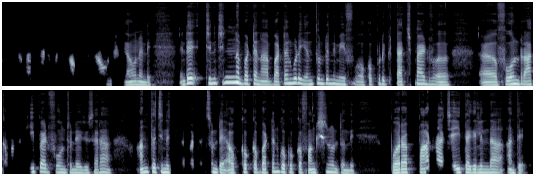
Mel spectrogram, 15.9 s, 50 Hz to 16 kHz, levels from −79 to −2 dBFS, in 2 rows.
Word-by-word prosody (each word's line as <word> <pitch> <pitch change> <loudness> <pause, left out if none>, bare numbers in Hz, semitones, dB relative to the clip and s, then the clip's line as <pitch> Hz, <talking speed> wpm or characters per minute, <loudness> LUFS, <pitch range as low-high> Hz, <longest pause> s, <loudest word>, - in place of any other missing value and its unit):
అంత - - -39
వల్నెరబుల్‌గా. - - -14
ఉంటుంది. - - -58
అవునండి. 140 -2 -16 0.2
అవునండి. 120 -4 0 0.5
అంటే, 200 - +5 0.2
చిన్న 190 0 +1
చిన్న 225 +1 +5
బటన్, 165 -4 0
ఆ - - +1
బటన్ 185 +9 +1
గూడా 195 -1 +3
ఎంతుంటుంది, 170 +1 0
మీ 140 - 0
ఫొ - - -14
ఒకప్పుడుకి 135 +4 -7
టచ్ 125 0 -1
పాడ్ 160 -3 +2
వ - - -4 0.7
ఆహ్, 120 0 +2
ఫోను 150 +2 +3
రాకపోతే 400 - -3
కీప్యాడ్ 160 -1 -1
ఫోన్సుండేయి 125 -3 -2
జూశారా? 125 +5 -2 0.5
అంత 160 +2 +2
చిన్న 145 -2 +3
చిన్న - - -27
బటన్సుంటాయి. 145 - -2
ఆ - - +4
ఒక్కొక్క 150 +3 -1
బటన్‌కి, 160 +5 +1
ఒక్కొక్క 145 -2 -4
ఫంక్షనుంటుంది. 130 -4 +2 0.6
పొరపాటున 140 +5 +4 0.2
చెయ్యి 145 +1 +2
తగిలిందా 135 0 +2 0.2
అంతే. 115 -2 -1
140 Hz, 145 wpm, -21 LUFS, 130-160 Hz, 0.7 s, అంటే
